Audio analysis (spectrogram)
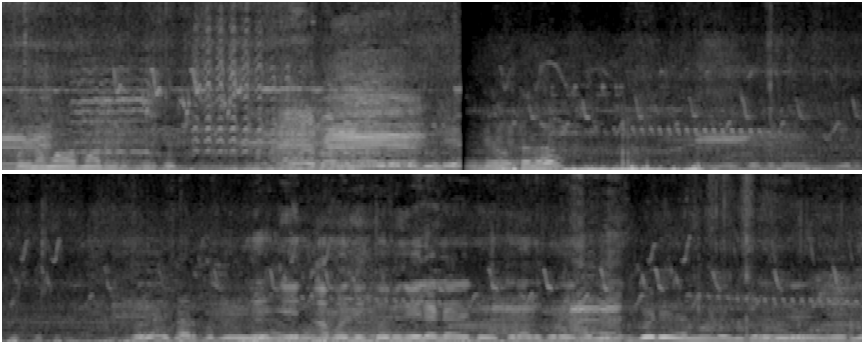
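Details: Sheep just bought at a low price in a village: a quavering, wavering bleat with rich harmonics in the first few seconds, followed by people talking continuously over a low rumble.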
